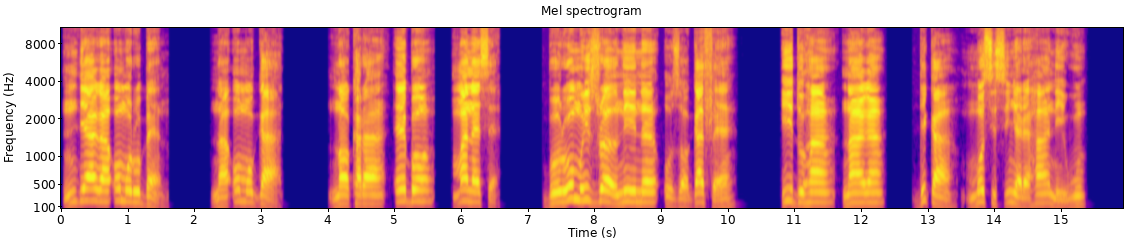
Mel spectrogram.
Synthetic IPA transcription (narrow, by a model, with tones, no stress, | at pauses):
n̩˦dɪ˦a˦ɣa˦ʔʊ˦mʊ˨ɾu˦bḛ˨n̩˨ | na˨ʔʊ˦mʊ˨ɡa̰˦˨d̚ | nɔ˨ka˨ɾa˨e˦bo˦ | ma˦ne˦sḛ˨ | bu˨ɾu˦ʊ˦mʊ˨i˦zɾe˨lni˦ne˦ʊ˨zɔ˨ɡa˦feː˨˦ | i˦du˨ɦa˦na˦ɣa˦ | dɪ˦ka˨mo˦si˨si˦ɲe˨ɾe˨ɦa˦ni˨wu˦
